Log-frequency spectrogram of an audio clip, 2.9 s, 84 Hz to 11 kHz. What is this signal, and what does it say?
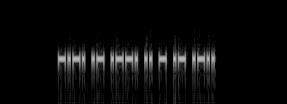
Morse code, heard as a keyed tone, about 50 wpm, 700 Hz. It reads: CAPITAL
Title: Sentences from Top 1000 Words - New Word Drill - 50wpm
